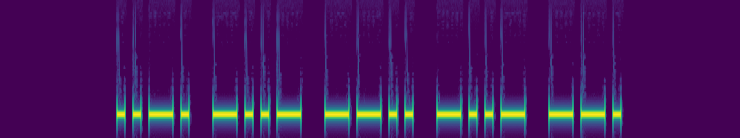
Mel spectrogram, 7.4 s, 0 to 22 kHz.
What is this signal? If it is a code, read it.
Morse code, heard as a keyed tone, about 15 wpm, 700 Hz. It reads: FXZXG
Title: Code Groups - 5 Letters - 15wpm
